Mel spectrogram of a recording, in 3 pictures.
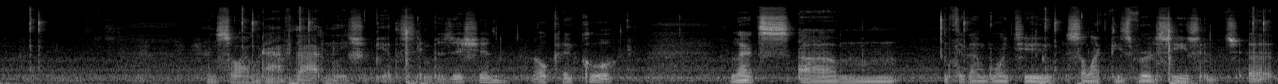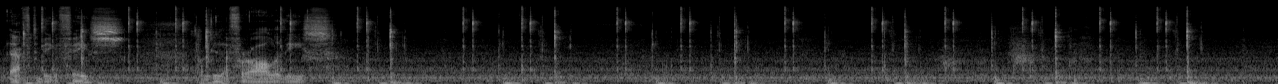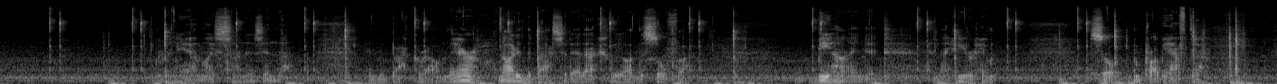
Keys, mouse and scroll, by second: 4.0 a, 4.8-6.0 middle drag, 9.5-12.2 drag, 11.6 f, 12.5-17.8 drag, 13.6 f, 14.8 f, 16.7 f, 18.3 f, 20.1 f, 21.8 f, 23.3 f, 24.7 f, 27.2 f, 29.0 f, 30.9 f, 32.9 f, 35.1 f, 36.7 f, 37.5 a, 37.9 ctrl+Tab.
